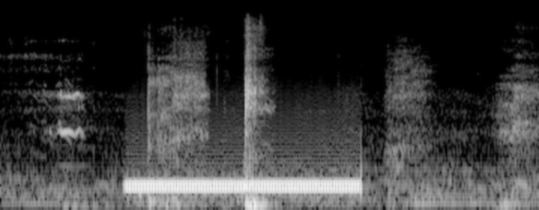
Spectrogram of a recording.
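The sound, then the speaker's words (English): A phone call's ringing tone, heard while adding a second caller to a call on a phone that is not an iPhone, sounds once as a steady, loud electronic tone lasting about two seconds. Faint muffled background noise comes before and after it. “Oh, I'm connecting.”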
